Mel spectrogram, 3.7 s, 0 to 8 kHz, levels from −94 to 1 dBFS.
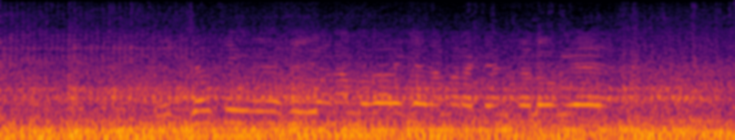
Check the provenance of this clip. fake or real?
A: real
